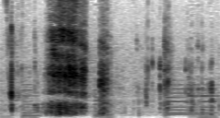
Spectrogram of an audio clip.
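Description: Someone eating tofu soy-milk noodles: one loud, noisy mouthful lasting under half a second about halfway through, with a couple of short clicks, over background music.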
